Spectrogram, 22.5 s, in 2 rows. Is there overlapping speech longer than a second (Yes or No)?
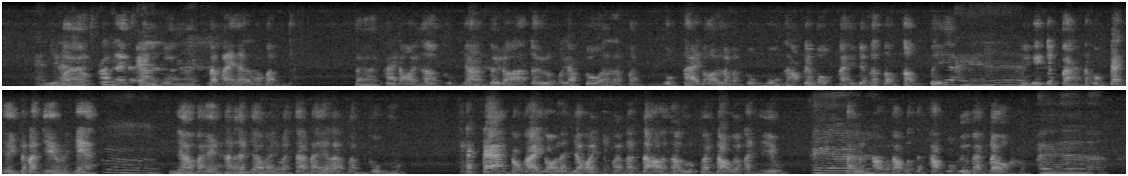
Yes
